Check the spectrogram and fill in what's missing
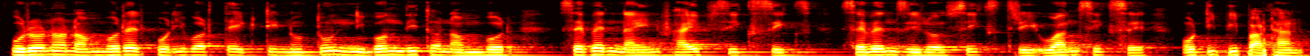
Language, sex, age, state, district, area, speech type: Bengali, male, 45-60, West Bengal, Purulia, urban, read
